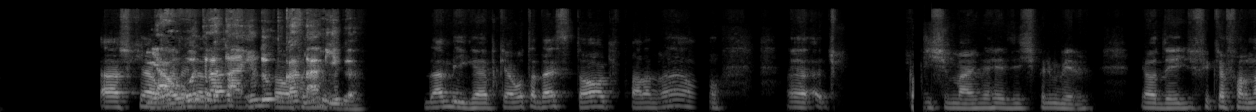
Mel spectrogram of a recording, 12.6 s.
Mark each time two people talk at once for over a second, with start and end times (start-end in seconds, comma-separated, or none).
1.4-3.3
